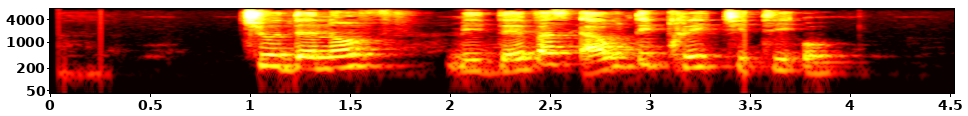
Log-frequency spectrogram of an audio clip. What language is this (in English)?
Esperanto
